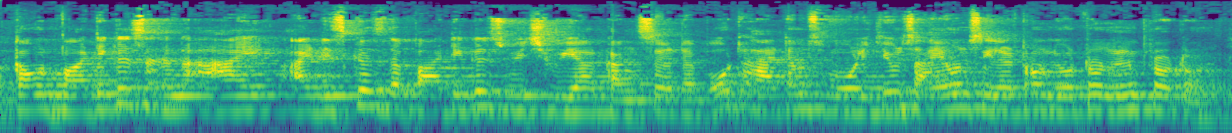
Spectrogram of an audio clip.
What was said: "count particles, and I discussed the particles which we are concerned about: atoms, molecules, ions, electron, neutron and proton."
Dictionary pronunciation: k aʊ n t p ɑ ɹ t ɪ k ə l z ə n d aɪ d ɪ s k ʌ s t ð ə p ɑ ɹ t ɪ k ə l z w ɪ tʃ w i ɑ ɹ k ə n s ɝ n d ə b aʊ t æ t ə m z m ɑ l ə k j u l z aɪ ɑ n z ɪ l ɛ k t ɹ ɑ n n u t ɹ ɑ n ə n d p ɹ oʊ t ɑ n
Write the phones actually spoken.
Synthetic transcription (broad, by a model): k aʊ n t p ɑ ɹ t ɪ k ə l s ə n d aɪ d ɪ s k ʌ s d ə p ɑ ɹ t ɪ k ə l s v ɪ tʃ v i ɑ ɹ k ə n s ɝ n d ə b aʊ t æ t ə m s m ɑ l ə k j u l s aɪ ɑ n s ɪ l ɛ t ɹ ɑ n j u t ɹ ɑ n ə n d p ɹ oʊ t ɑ n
